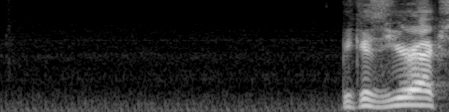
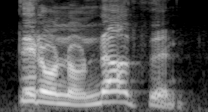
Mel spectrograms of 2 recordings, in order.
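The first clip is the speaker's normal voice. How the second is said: mock smug laugh-off; 7 semitones higher, 3 dB louder than usual. Walking away from squirrels, lightly smug mock sneer. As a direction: sneer it like you just won. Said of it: "walk away laughing, going".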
